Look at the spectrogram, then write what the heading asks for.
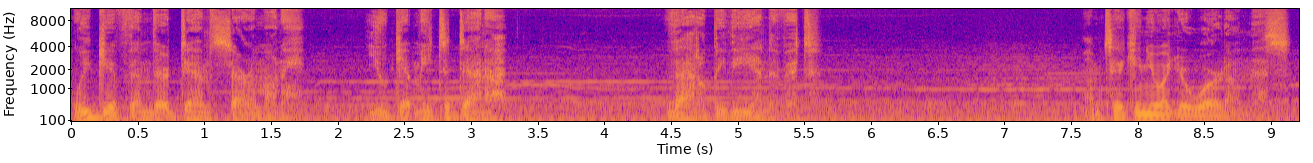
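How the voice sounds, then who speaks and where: A man's voice: low-pitched, expressive, normal speed, long pauses, over music. A man playing a bitter, guarded young captive in a video game cutscene, terse and resentful. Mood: grimly resolved.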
